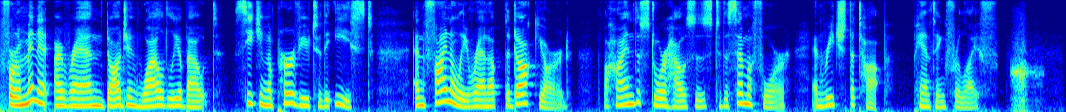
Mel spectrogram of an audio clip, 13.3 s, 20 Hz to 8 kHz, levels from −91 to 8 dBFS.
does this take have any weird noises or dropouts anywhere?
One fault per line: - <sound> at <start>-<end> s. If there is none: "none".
- whoosh at 12.6-13.1 s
